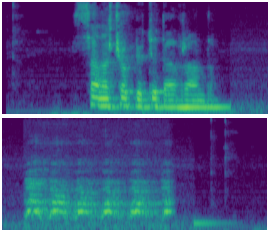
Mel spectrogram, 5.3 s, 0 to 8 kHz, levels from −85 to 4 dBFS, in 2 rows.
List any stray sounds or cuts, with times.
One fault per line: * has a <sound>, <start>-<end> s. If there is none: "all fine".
* has a bark, 2.9-4.4 s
